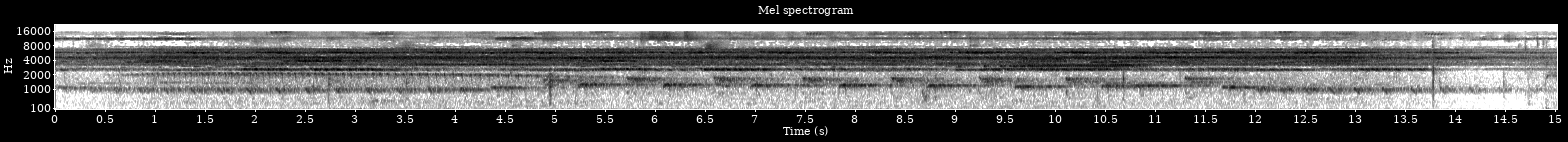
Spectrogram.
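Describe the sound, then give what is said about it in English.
Dawn chorus of birds and insects: a steady, dense insect drone runs throughout while birds repeat short chirping calls and brief phrases on top, fairly even in loudness from start to finish. “So I got interested in doing a show on the sound of the dawn chorus when I came across the profile of Gordon Hempton in the book Environmental Sound Artists by Frederick Bianchi and Vijay Manzo.”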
